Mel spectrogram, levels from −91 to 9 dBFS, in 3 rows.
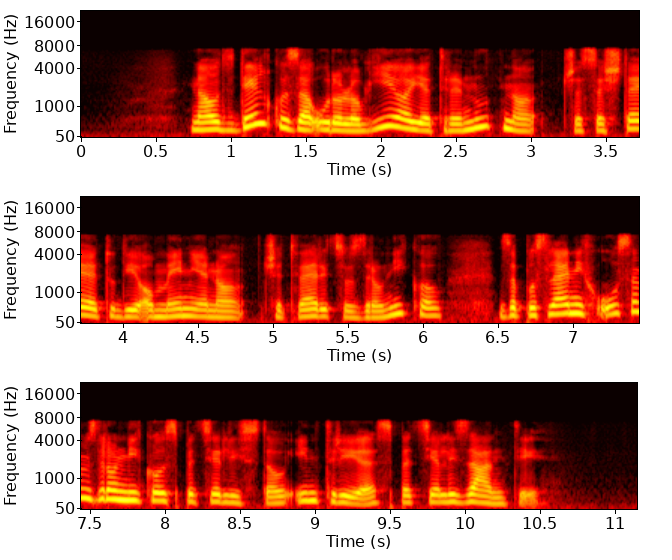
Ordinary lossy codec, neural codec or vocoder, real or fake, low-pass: none; codec, 16 kHz, 2 kbps, FunCodec, trained on Chinese and English, 25 frames a second; fake; 7.2 kHz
